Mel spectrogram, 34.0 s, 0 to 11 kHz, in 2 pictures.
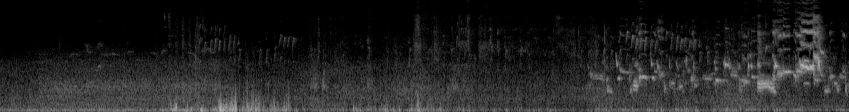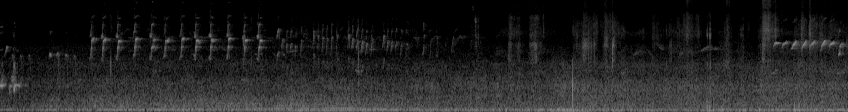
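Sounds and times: magpies warbling and squawking: 11.6 - 26.6.

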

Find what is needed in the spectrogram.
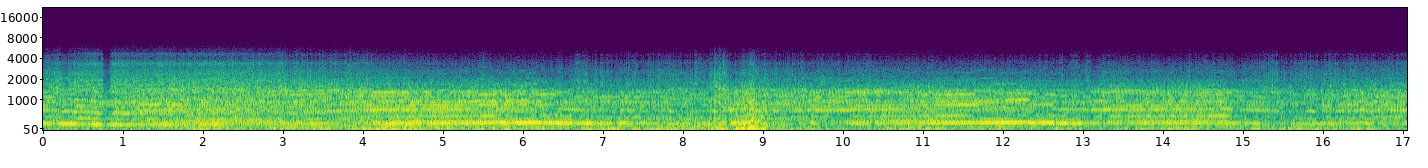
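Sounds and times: rally car engine running hard: 0.0 - 17.0
sharp thump: 8.3 - 9.3.

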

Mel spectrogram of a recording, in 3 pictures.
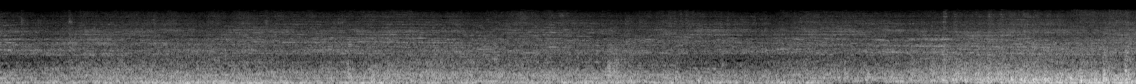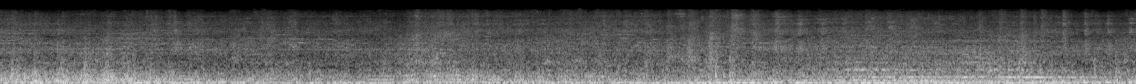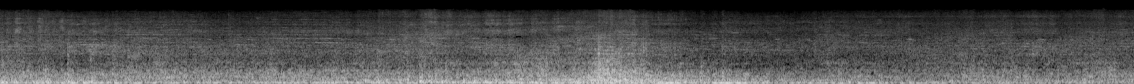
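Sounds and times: diesel locomotive engine hum: 0.0 - 34.0
freight train rumbling past: 0.0 - 34.0
wheels clicking over rail joints: 8.5 - 30.6.

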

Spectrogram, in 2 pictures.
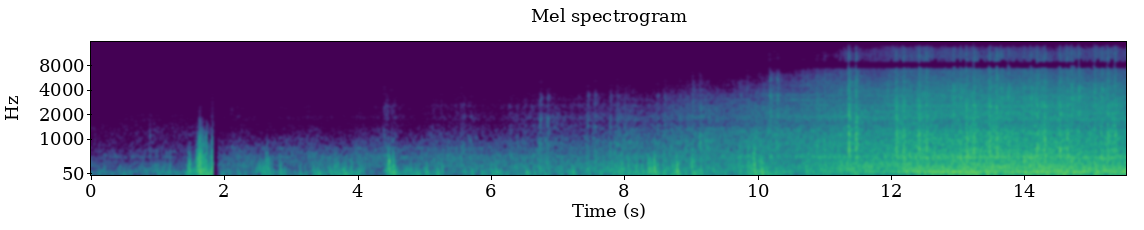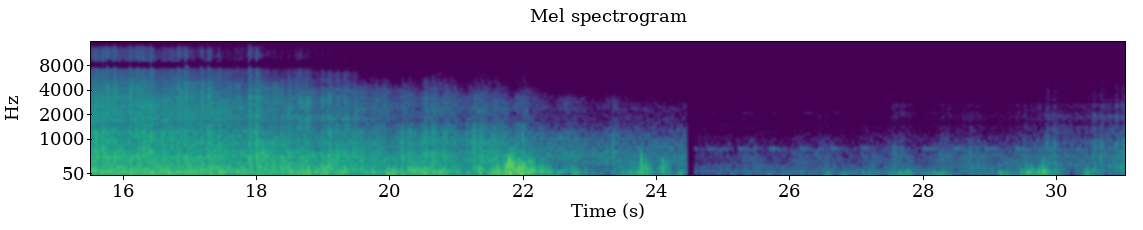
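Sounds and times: wheels clacking over rail joints: 5.4 - 21.8.

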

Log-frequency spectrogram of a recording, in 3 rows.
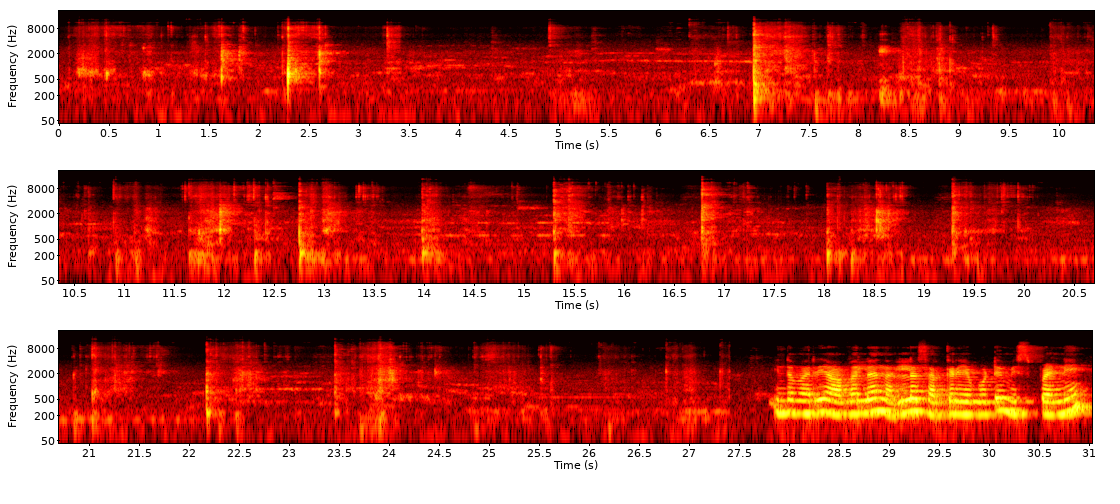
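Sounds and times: metal spoon scraping a plate: 6.2 - 20.1, 20.8 - 27.4.

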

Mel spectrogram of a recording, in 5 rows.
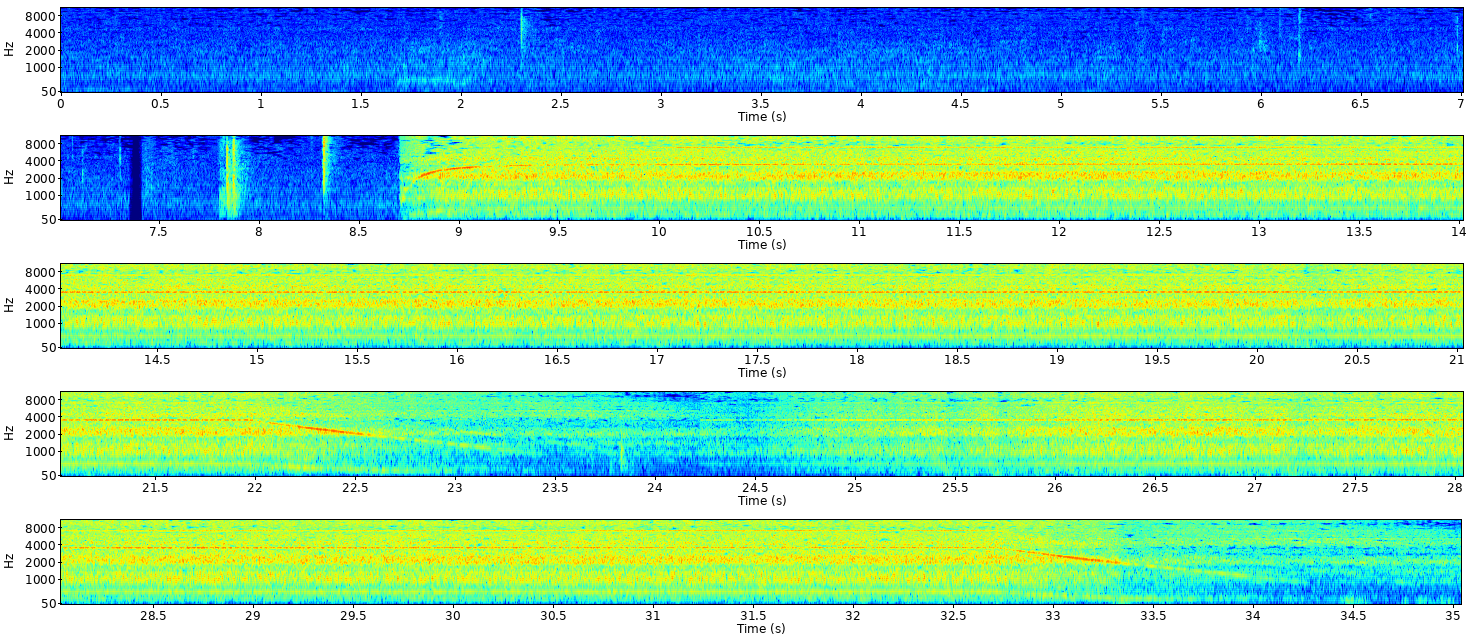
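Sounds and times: vacuum cleaner motor whining: 8.7 - 35.0.

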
